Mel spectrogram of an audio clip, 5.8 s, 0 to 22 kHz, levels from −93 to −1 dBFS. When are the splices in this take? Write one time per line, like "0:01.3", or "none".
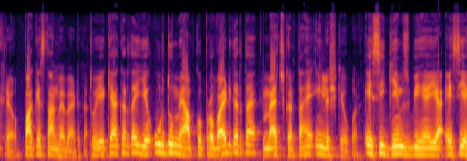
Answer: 0:01.1
0:03.3
0:04.5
